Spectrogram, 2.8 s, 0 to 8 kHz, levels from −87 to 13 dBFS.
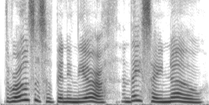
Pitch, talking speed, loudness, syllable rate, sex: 285 Hz, 235 wpm, -16 LUFS, 4.6 syllables/s, female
